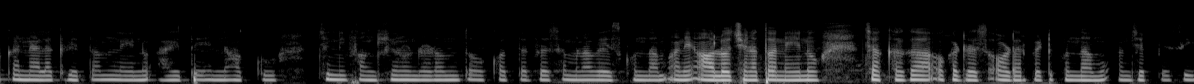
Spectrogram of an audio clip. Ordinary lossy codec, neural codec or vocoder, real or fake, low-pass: none; none; real; 7.2 kHz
